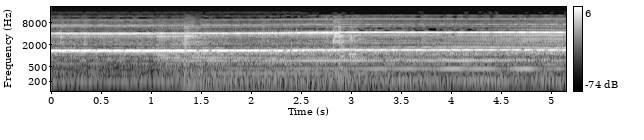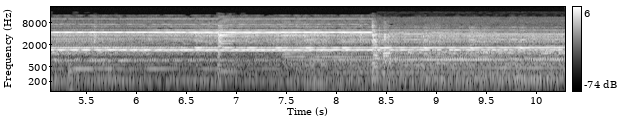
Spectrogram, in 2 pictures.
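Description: Slow instrumental drone music on layered guitars: several bright, sustained ringing tones held for seconds at a time, with the notes shifting a few times.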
